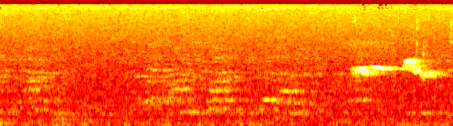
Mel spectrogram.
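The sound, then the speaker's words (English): A bird gives a brief, bright chirp or two near the end, standing out over a steady low background hum with faint voices of children murmuring throughout. “The bird, your feelings and thoughts.”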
